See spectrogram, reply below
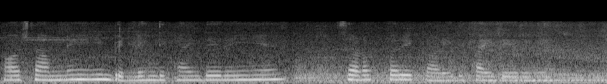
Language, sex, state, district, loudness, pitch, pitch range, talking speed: Hindi, female, Chhattisgarh, Raipur, -16 LUFS, 205 Hz, 195-220 Hz, 150 wpm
